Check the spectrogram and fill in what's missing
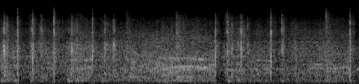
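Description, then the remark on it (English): Gunfire crackles through a street in Cairo during a government crackdown on supporters of ousted President Mohamed Morsi, more than a dozen sharp shots in irregular bursts over a steady wash of crowd noise and indistinct voices. “The sound of gunfire in Cairo.”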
